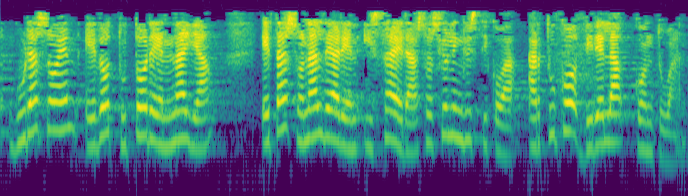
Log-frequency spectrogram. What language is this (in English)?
Basque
